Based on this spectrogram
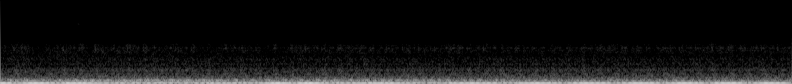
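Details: Chevy/GMC 6.5 turbo diesel truck just started after replacing the pump mounted driver (PMD) and fitting a higher-value resistor: even deep diesel rumble settling into a smooth steady idle, no stumbling or hunting; starts and runs healthy.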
